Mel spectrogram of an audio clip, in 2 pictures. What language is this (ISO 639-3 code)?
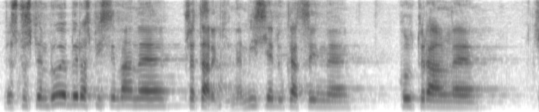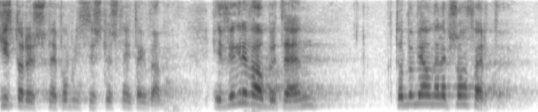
pol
